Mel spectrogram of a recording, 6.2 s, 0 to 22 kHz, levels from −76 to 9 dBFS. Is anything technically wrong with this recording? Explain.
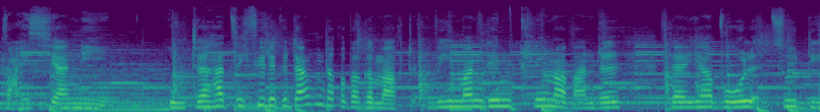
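No, nothing technically wrong.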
